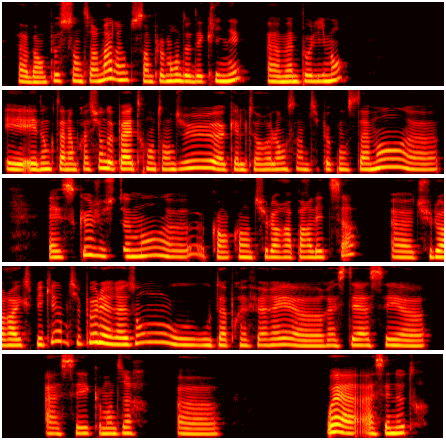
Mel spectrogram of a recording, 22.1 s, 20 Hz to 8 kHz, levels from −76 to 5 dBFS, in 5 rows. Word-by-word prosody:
Ah 195 Hz, -3 st, 0 dB
bah, 175 Hz, 0 st, +1 dB
on 175 Hz, -, -1 dB
peut 220 Hz, +4 st, -2 dB
se 215 Hz, -, +1 dB
sentir 205 Hz, -1 st, 0 dB
mal, 270 Hz, +4 st, +3 dB
hein, 250 Hz, -, +1 dB
tout 245 Hz, -, -3 dB
simplement 205 Hz, +1 st, +1 dB
de 205 Hz, -2 st, +2 dB
décliner, 210 Hz, +8 st, 0 dB, 0.2 s
heu, 195 Hz, -1 st, +2 dB
même 195 Hz, 0 st, +3 dB
poliment 205 Hz, -, 0 dB, 1.0 s
et 200 Hz, -1 st, +3 dB
et -, -, +4 dB
donc 210 Hz, +1 st, +1 dB
tu -, -, 0 dB
as -, -, +3 dB
l'impression 200 Hz, +4 st, -1 dB
de 230 Hz, -, +6 dB
pas 215 Hz, 0 st, +5 dB
être 215 Hz, +1 st, -3 dB
entendue, 205 Hz, +2 st, -1 dB, 0.3 s
heu, 195 Hz, -2 st, +2 dB
qu'elles 190 Hz, -1 st, -2 dB
te 195 Hz, -, -5 dB
relancent 195 Hz, +1 st, -2 dB
un 200 Hz, -, -3 dB
petit 190 Hz, +1 st, -9 dB
peu 200 Hz, -1 st, -4 dB
constamment. 215 Hz, +8 st, 0 dB
Heu, 200 Hz, 0 st, -3 dB, 0.5 s
est-ce 205 Hz, 0 st, +2 dB
que 285 Hz, -1 st, -1 dB
justement, 245 Hz, +1 st, -1 dB
heu, 230 Hz, +6 st, -6 dB
quand 195 Hz, -1 st, -3 dB
quand 210 Hz, -1 st, -1 dB
tu 205 Hz, +2 st, -5 dB
leur 205 Hz, -1 st, 0 dB
as 200 Hz, -1 st, -2 dB
parlé 205 Hz, 0 st, 0 dB
de 210 Hz, -, -19 dB
ça, 315 Hz, +1 st, -3 dB, 0.3 s
heu, 200 Hz, -1 st, 0 dB
tu 195 Hz, +3 st, -7 dB
leur 205 Hz, -1 st, +4 dB
as 205 Hz, -, +6 dB
expliqué 225 Hz, +9 st, -3 dB
un 350 Hz, -, -3 dB
petit 280 Hz, -2 st, -6 dB
peu 310 Hz, +4 st, +2 dB
les 280 Hz, -3 st, +7 dB
raisons 280 Hz, +7 st, +1 dB
où 210 Hz, -3 st, 0 dB
tu 215 Hz, -, -5 dB
as 200 Hz, -, +1 dB
préféré, 205 Hz, +2 st, -1 dB
heu, 185 Hz, -2 st, +1 dB
rester 195 Hz, +2 st, 0 dB
assez, 205 Hz, +1 st, +1 dB
heu, 185 Hz, -1 st, 0 dB, 0.6 s
assez 195 Hz, +1 st, -1 dB
comment 190 Hz, 0 st, -1 dB
dire? 200 Hz, +1 st, -4 dB, 0.3 s
Heu 180 Hz, -1 st, -2 dB, 1.1 s
ouais, 255 Hz, -, +8 dB
a 210 Hz, -5 st, +6 dB
assez 195 Hz, +2 st, +1 dB
neutre. 215 Hz, +2 st, 0 dB
205 Hz, 195 wpm, -24 LUFS, 195-225 Hz, 1.1 s, ouais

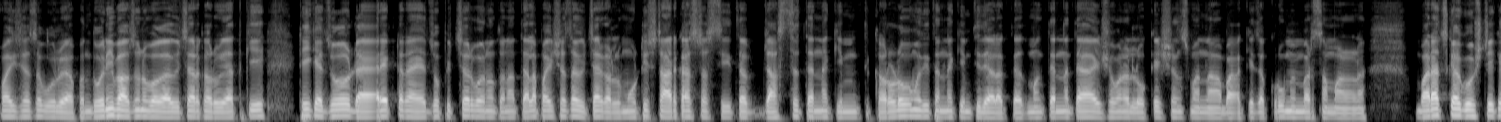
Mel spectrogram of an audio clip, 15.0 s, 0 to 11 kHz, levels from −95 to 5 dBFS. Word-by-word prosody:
पैशाचं 115 Hz, +1 st, -2 dB
बोलूया 105 Hz, -2 st, +1 dB
आपण. 95 Hz, +2 st, -4 dB
दोन्ही 115 Hz, +5 st, +3 dB
बाजूनं 120 Hz, -2 st, +4 dB
बघा 110 Hz, -2 st, +6 dB
विचार 105 Hz, +2 st, +1 dB
करूयात, 105 Hz, 0 st, +2 dB
की 120 Hz, +1 st, 0 dB, 0.4 s
ठीक 130 Hz, 0 st, 0 dB
आहे 120 Hz, -, +4 dB
जो 125 Hz, +3 st, +3 dB
डायरेक्टर 110 Hz, +1 st, +3 dB
आहे, 105 Hz, 0 st, +2 dB
जो 110 Hz, +3 st, -4 dB
पिक्चर 125 Hz, -1 st, -1 dB
बनवतो 110 Hz, -2 st, -2 dB
ना, 105 Hz, -, -4 dB
त्याला 110 Hz, +3 st, +1 dB
पैशाचा 115 Hz, +2 st, -1 dB
विचार 110 Hz, 0 st, +1 dB
करायला 105 Hz, -2 st, 0 dB
लागतो. 100 Hz, -, -5 dB
मोठी 105 Hz, +2 st, -4 dB
स्टार 105 Hz, 0 st, +1 dB
कास्ट 110 Hz, -1 st, -1 dB
असती, 105 Hz, +1 st, -7 dB
तर 105 Hz, -, +2 dB, 0.2 s
जास्त 100 Hz, +3 st, -1 dB
त्यांना 110 Hz, 0 st, -1 dB
किंमत 100 Hz, -3 st, -6 dB
करोडोमध्ये 115 Hz, +4 st, +1 dB
त्यांना 110 Hz, -1 st, -3 dB
किंमत 105 Hz, -1 st, -4 dB
द्याव्या 100 Hz, -1 st, +3 dB
लागतात. 95 Hz, +2 st, -4 dB
मग 100 Hz, -, -4 dB
त्यांना 105 Hz, +1 st, 0 dB
त्या 105 Hz, 0 st, +4 dB
हिशोबानं 105 Hz, +1 st, -2 dB
लोकेशन्स 100 Hz, +1 st, -5 dB
म्हणा, 95 Hz, -1 st, -3 dB
बाकीचा 95 Hz, +2 st, -4 dB
क्रू 110 Hz, +1 st, -2 dB
मेंबर्स 100 Hz, -2 st, -1 dB
सांभाळणं. 90 Hz, -2 st, -3 dB, 0.6 s
बऱ्याच 115 Hz, +2 st, +5 dB
काही 135 Hz, -2 st, +6 dB
गोष्टी 125 Hz, 0 st, +1 dB
आहे, 120 Hz, -, +1 dB
105 Hz, 200 wpm, -23 LUFS, 100-115 Hz, 0.6 s, बघा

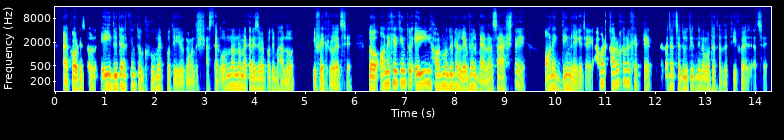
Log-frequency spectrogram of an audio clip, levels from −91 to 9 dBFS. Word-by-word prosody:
অ্যা 95 Hz, 0 st, +4 dB
cortisol 120 Hz, -4 st, +4 dB, 0.2 s
এই 150 Hz, -, +7 dB
২ 140 Hz, -, +4 dB
টার 140 Hz, -2 st, +3 dB
কিন্তু 145 Hz, -2 st, -3 dB, 0.2 s
ঘুমের 125 Hz, +3 st, -3 dB
প্রতি 120 Hz, -7 st, -4 dB
এবং 95 Hz, -, -4 dB
আমাদের 100 Hz, +2 st, -8 dB
স্বাস্থ্যের 110 Hz, -, -5 dB
অন্যান্য 145 Hz, +3 st, 0 dB
মেকানিজম 120 Hz, -2 st, 0 dB
এর -, -, -11 dB
প্রতি 125 Hz, 0 st, -3 dB
ভালো 95 Hz, +3 st, -2 dB, 0.5 s
ইফেক্ট -, -, 0 dB
রয়েছে। -, -, -1 dB, 0.4 s
তো -, -, +8 dB, 0.2 s
অনেকের 175 Hz, +3 st, +4 dB
কিন্তু 185 Hz, 0 st, +3 dB, 0.2 s
এই 160 Hz, -, +7 dB, 0.2 s
হরমোন 145 Hz, +2 st, +2 dB
২ 150 Hz, -, +1 dB
টা -, -, +3 dB
লেভেল 145 Hz, +6 st, +2 dB
বেলেন্স 110 Hz, +5 st, -1 dB
এ -, -, +3 dB
আসতে -, -, -5 dB, 0.6 s
অনেক 140 Hz, -1 st, 0 dB
দিন 145 Hz, +3 st, +2 dB
লেগে 90 Hz, -2 st, -1 dB
যায়। -, -, -5 dB
আবার 185 Hz, +1 st, +4 dB
কারো, 160 Hz, +3 st, +4 dB
কারো 195 Hz, 0 st, +1 dB
ক্ষেত্রে 155 Hz, -4 st, -3 dB, 0.3 s
দেখা 140 Hz, -, -6 dB
যাচ্ছে 145 Hz, +1 st, -1 dB
২, 125 Hz, -, +1 dB
৩ 130 Hz, -2 st, -3 dB
দিনের 125 Hz, -2 st, -2 dB
মধ্যে 110 Hz, -2 st, -3 dB
তাদের 90 Hz, -1 st, -9 dB
ঠিক -, -, -7 dB
হয়ে 475 Hz, -3 st, -4 dB
যাচ্ছে। 460 Hz, -3 st, -12 dB
135 Hz, 195 wpm, -23 LUFS, 115-155 Hz, 0.6 s, তো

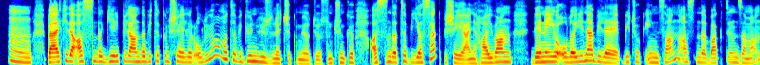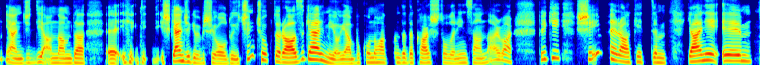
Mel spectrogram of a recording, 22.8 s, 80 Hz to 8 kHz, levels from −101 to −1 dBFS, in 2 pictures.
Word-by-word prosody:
Hımm. 185 Hz, -6 st, -2 dB, 0.2 s
Belki 185 Hz, +6 st, +8 dB
de -, -, +10 dB
aslında 205 Hz, 0 st, +3 dB
geri 205 Hz, +2 st, -1 dB
planda 195 Hz, -2 st, +3 dB
birtakım 205 Hz, 0 st, -8 dB
şeyler 185 Hz, -2 st, -2 dB
oluyor 240 Hz, -, -4 dB
ama 290 Hz, -1 st, +1 dB
tabii 225 Hz, -9 st, -5 dB
gün 215 Hz, -1 st, 0 dB
yüzüne 155 Hz, -6 st, -3 dB
çıkmıyor, 135 Hz, -3 st, -6 dB
diyorsun. 130 Hz, +3 st, -6 dB
Çünkü 165 Hz, +1 st, -4 dB, 0.2 s
aslında 180 Hz, +1 st, +3 dB
tabii, 180 Hz, -4 st, -6 dB
yasak 295 Hz, -, +1 dB
bir -, -, -8 dB
şey. 160 Hz, -2 st, -1 dB
Yani, 140 Hz, +1 st, +1 dB
hayvan 185 Hz, +5 st, +3 dB, 0.3 s
deneyi 190 Hz, +1 st, +3 dB
olayına 205 Hz, +5 st, +4 dB
bile 170 Hz, -7 st, +1 dB
birçok 185 Hz, -2 st, -10 dB
insan 175 Hz, -, -3 dB
aslında 180 Hz, -, -3 dB
baktığın 170 Hz, +1 st, -4 dB
zaman, 160 Hz, -, -5 dB
yani, 155 Hz, -2 st, -2 dB
ciddi 165 Hz, +4 st, -6 dB
anlamda, 155 Hz, -1 st, -2 dB, 0.3 s
eee, -, -, +2 dB
ih -, -, -9 dB, 0.2 s
di -, -, -11 dB, 0.2 s
işkence 215 Hz, -1 st, +4 dB
gibi 160 Hz, -6 st, -7 dB
bir 155 Hz, -, -7 dB
şey 160 Hz, -3 st, -5 dB
olduğu 145 Hz, 0 st, -4 dB
için 220 Hz, -, -5 dB
çok 250 Hz, -7 st, -4 dB
da 195 Hz, -3 st, +1 dB
razı 175 Hz, +7 st, +6 dB
gelmiyor. 235 Hz, -, +4 dB
Ya, 140 Hz, 0 st, -4 dB
bu 165 Hz, -, -11 dB
konu 175 Hz, +1 st, -5 dB
hakkında 170 Hz, 0 st, -6 dB
da 165 Hz, -, -3 dB
karşıt 165 Hz, +1 st, -3 dB
olan 150 Hz, -3 st, -7 dB
insanlar 160 Hz, -2 st, -7 dB
var. 200 Hz, -, -3 dB, 0.4 s
Peki, 295 Hz, +4 st, -4 dB, 0.2 s
şeyi 275 Hz, -, 0 dB, 0.2 s
merak 200 Hz, -, +1 dB
ettim, 170 Hz, -2 st, -6 dB, 0.3 s
yani, 225 Hz, +4 st, +5 dB
emm, 225 Hz, -1 st, +2 dB
180 Hz, 165 wpm, -23 LUFS, 160-205 Hz, 0.4 s, de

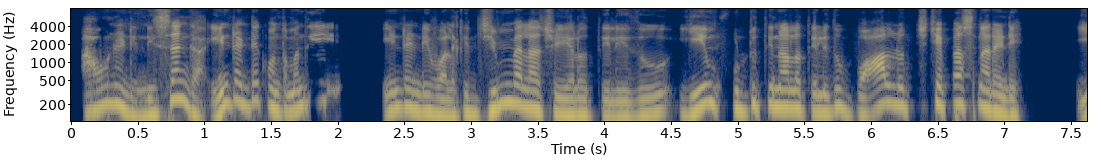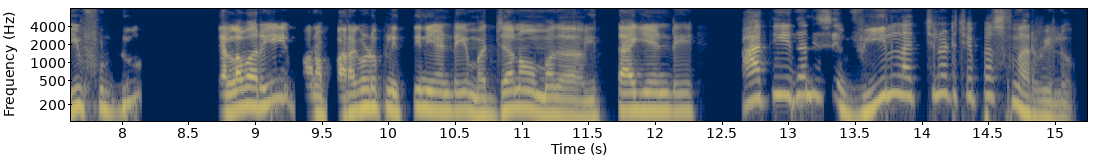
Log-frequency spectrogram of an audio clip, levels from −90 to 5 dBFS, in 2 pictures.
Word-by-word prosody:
అవునండి 175 Hz, -5 st, -2 dB
నిజంగా. 235 Hz, -, +2 dB
ఏంటంటే 220 Hz, 0 st, -1 dB
కొంతమంది 170 Hz, +7 st, -3 dB, 0.5 s
ఏంటండి 165 Hz, -3 st, -2 dB
వాళ్ళకి 125 Hz, +2 st, -2 dB
జిమ్ 190 Hz, +8 st, +1 dB
ఎలా 175 Hz, -3 st, +2 dB
చేయాలో 125 Hz, -2 st, 0 dB
తెలీదు. 115 Hz, +2 st, -3 dB, 0.4 s
ఏం 205 Hz, -, +3 dB
ఫుడ్ 165 Hz, +1 st, -4 dB
తినాలో 175 Hz, -2 st, +2 dB
తెలీదు. 145 Hz, +3 st, -2 dB, 0.2 s
వాళ్ళచ్చి 190 Hz, +6 st, -1 dB
చెప్పేస్తున్నారండి. 175 Hz, -9 st, +1 dB, 0.5 s
ఈ -, -, +4 dB
ఫుడ్ 175 Hz, 0 st, -4 dB, 0.7 s
తెల్లవారి 185 Hz, +7 st, +7 dB, 0.2 s
మన 135 Hz, 0 st, 0 dB
పరగడుపున 170 Hz, +2 st, +3 dB
ఇది 145 Hz, -, -20 dB
తినేయండి. 160 Hz, -3 st, +4 dB
మధ్యాహ్నం 165 Hz, +7 st, +2 dB
మగ 130 Hz, -1 st, 0 dB, 0.2 s
ఇది 120 Hz, -, -10 dB
తాగేయండి. 155 Hz, -1 st, +4 dB, 0.5 s
అది 255 Hz, +4 st, +2 dB
ఇది 285 Hz, +1 st, -4 dB
అనేసి 275 Hz, -6 st, -4 dB, 0.2 s
వీళ్ళు 250 Hz, -, +2 dB
నచ్చినట్టు 285 Hz, +1 st, -5 dB
చెప్పేస్తున్నారు 220 Hz, -, -1 dB
వీళ్ళు. 105 Hz, -2 st, -5 dB
170 Hz, 135 wpm, -23 LUFS, 145-200 Hz, 0.7 s, తెల్లవారి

